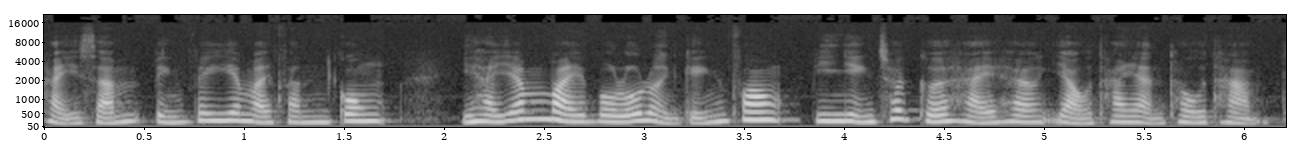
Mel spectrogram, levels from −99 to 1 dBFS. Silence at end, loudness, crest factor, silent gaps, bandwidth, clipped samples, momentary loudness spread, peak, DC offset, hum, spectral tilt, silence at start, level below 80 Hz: 0.1 s; -24 LUFS; 18 dB; none; over 20 kHz; under 0.1%; 7 LU; -6 dBFS; 0.3%; none; -6.5 dB/octave; 0 s; -72 dBFS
